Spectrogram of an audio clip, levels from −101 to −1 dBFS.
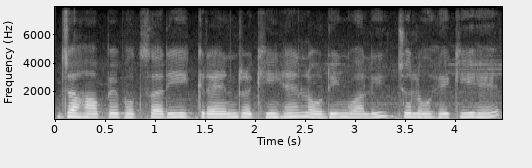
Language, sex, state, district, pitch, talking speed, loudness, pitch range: Hindi, female, Uttar Pradesh, Budaun, 215 Hz, 175 wpm, -18 LUFS, 205-225 Hz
